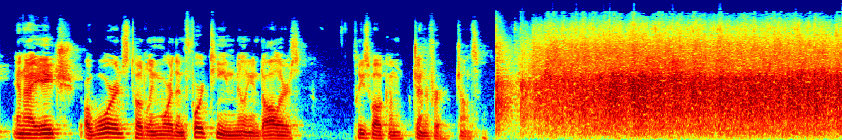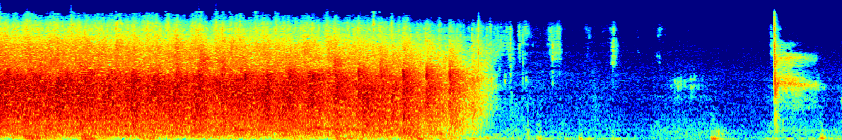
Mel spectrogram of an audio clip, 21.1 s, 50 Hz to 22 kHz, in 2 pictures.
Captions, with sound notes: NIH awards totaling more than $14 million dollars. Please welcome Jennifer Johnson. (audience applause)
